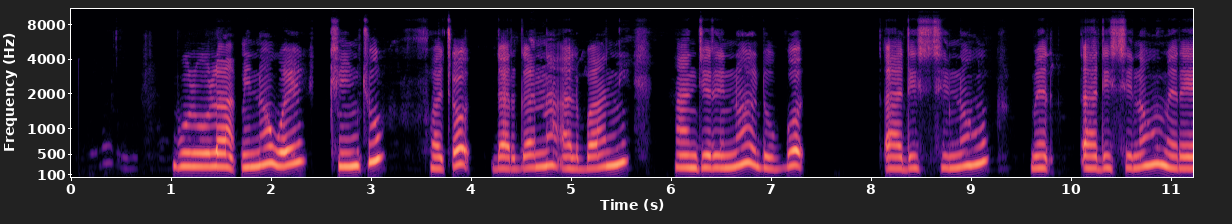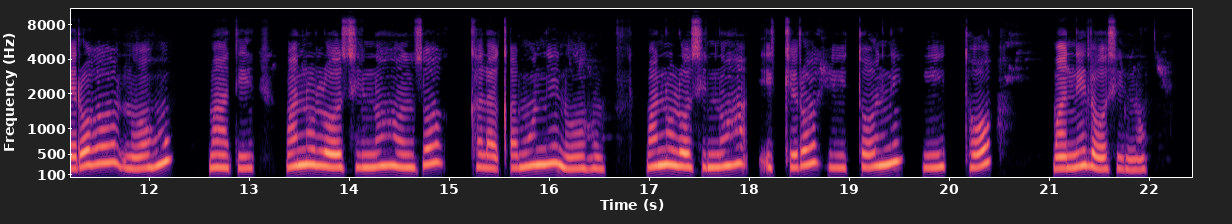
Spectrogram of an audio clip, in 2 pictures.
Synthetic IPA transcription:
bʊlulaːmːɪnːɔwɔj | kʰɪnt͡ʃːʊ | fɐt͡ʃʼɔ | d̪ɐɾɡɐnːɐʔɐlbaːnːɪ | hɐnd͡ʒɪɾɪnːɔd̪ʊbːɔ | t̪ʼaːd̪ɪsɪnːɔhʊ | t̪ʼaːd̪ɪsɪnɔhʊmɛɾeːɾɔɦɔnoːhʊ | maːt̪iː | mɐnːʊlo̞ːsɪnːɔɦɔnsɔ | kɐlɐkʼɐmʊnːɪnoːɦɔ | mɐnːʊlo̞ːsɪnːɔɦɐɪkːɪd̪ɔhiːt̪ːo̞ːnːɪhiːt̪ːoː | mɐnːɪlo̞ːsɪnːɔ

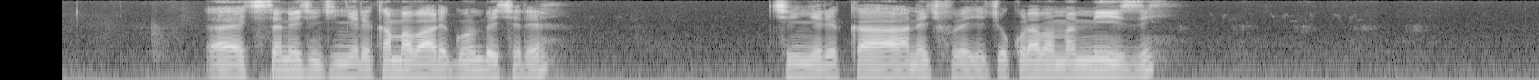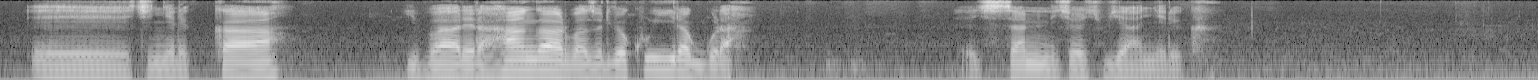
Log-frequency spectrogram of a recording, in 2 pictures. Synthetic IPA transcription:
eci̥sanecinciɲe̞ɾekamaβaɾeɡo̞ːmbe̞ciɾe̞ | ciɲeɾekane̞ci̥fuɾeɟeco̞ːkuɾaβamamiːzi | eciɲeɾeka | iβaɾeɾaɦaːŋɡaɾuβazoɾjo̞ːkwiːɾaɡuɾa | ḛci̥saninicociβjaːɲeɾekḁ

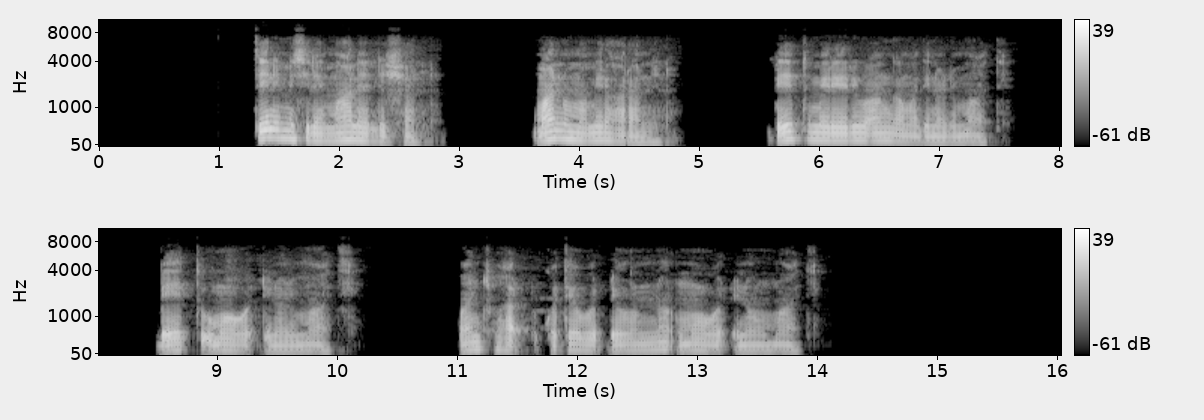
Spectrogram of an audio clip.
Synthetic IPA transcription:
t̪ɪnɪmɪsɪlɛmaːleːlːɪʃːɐnːɐ | mɐnːʊmːɐmɪɾɐhɐɾɐnːɪnɐ̥ | be̞ːt̪ːʊmɛɾe̞ːɾɪwʊɐŋɡɐmɐd̪ɪnɔɾɪmaːt̪ɪ̥ | be̞ːt̪ːʊʊmoːwɔɗːɪnɔɾɪmaːt̪ɪ̥ | mɐnt͡ʃːʊɦɐɗʊkʼɔt̪ɛwɔɗɛwʊnːɐʔʊmoːwɔɗːɪnɐwmaːt̪ɪ̥

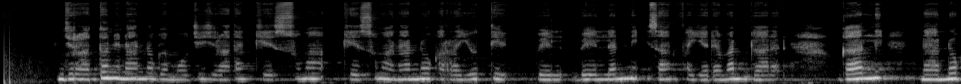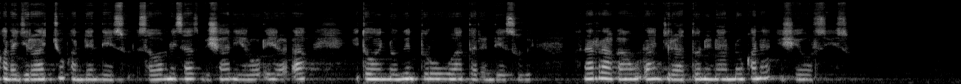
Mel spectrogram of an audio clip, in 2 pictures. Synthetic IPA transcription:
d͡ʒɪɾaːt̪ːɔnːɪnaːnːo̞ːɡɐmːoːd͡ʒiːd͡ʒɪɾaːt̪ɐŋ | kʰe̞ːsːʊmaːnaːnːo̞ːkɐrːɐjut̪ːɪ | be̞ːlːɐnːɪɪsaːnfɐjːɐd̪ɐmɐŋɡaːlɐᶑɐ̥ɡaːlːɪnaːnːo̞ːkɐnɐd͡ʒɪɾaːt͡ʃːuːkɐnd̪ɐnd̪e̞ːsːʊːᶑɐ̥sɐbɐbnɪɪsaːsbɪʃaːnjɛɾo̞ːᶑeːɾɐᶑaːfɪt̪o̞ːhɪnːɔɡɪnt̪ʊɾuːwaːnt̪ɐd̪ɐnd̪e̞ːsːuːbɪᶑ | kɐnɐrːaːkaːmuːᶑaːnd͡ʒɪɾaːt̪ːɔnːɪnaːnːoːkɐnɐɪʃeːwɔɾsiːsʊ̥

